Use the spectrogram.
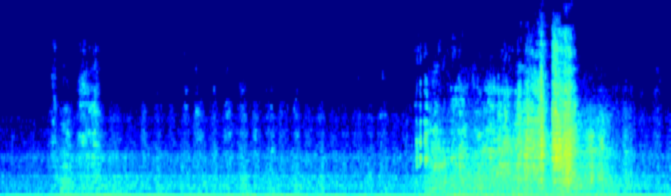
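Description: A metal-barrel pen scratches across a small white paper card lying flat on a table, drawing cloud outlines while the other hand steadies the card. Soft, bright scratching strokes play over a steady low hum, growing rougher and louder toward the end with two sharper scrapes.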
